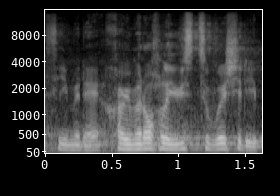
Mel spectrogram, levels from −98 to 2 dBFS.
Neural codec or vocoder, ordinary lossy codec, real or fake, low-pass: none; none; real; 14.4 kHz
